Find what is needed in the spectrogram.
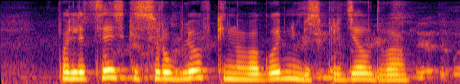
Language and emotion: Russian, neutral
